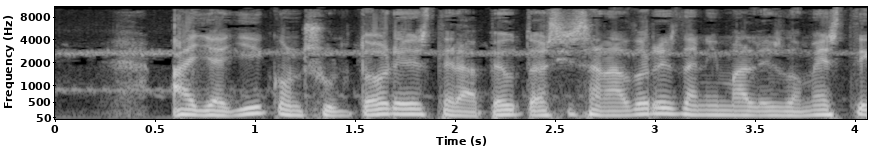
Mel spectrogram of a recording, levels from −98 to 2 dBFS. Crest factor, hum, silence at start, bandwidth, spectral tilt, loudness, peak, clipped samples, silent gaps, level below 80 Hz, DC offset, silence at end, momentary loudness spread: 18 dB; none; 0 s; 11 kHz; -4.5 dB/octave; -18 LUFS; 0 dBFS; under 0.1%; none; -46 dBFS; under 0.1%; 0 s; 4 LU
